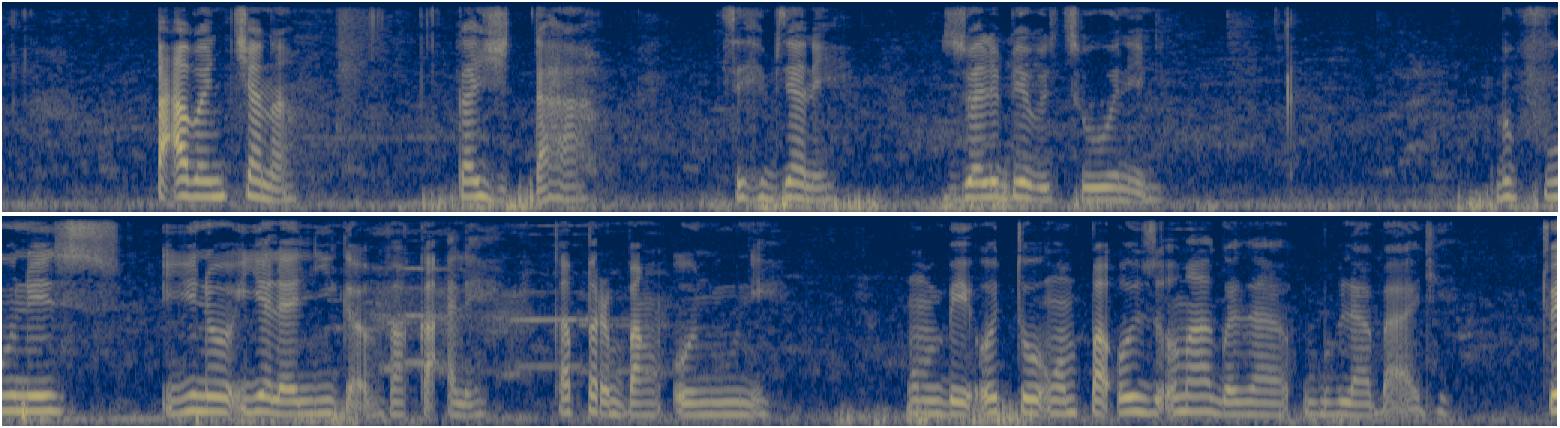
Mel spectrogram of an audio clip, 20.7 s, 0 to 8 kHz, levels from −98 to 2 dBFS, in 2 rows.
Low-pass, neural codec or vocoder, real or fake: 7.2 kHz; none; real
